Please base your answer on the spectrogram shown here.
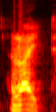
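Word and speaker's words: write: জানা নাইট যোদ্ধা এরপরে শব্দের এর শুরুতে যদি ডাবলিউ এবং আর থাকে তবে ডাবলিউ সাইলেন্ট থাকে যেমন রাইট লেখা রং ভুল র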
